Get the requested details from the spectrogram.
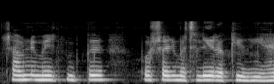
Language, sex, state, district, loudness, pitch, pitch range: Hindi, female, Maharashtra, Mumbai Suburban, -14 LUFS, 205 Hz, 195-210 Hz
